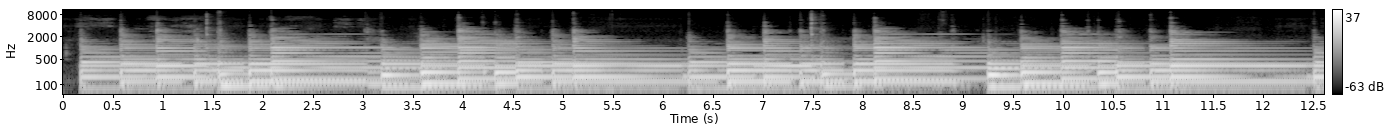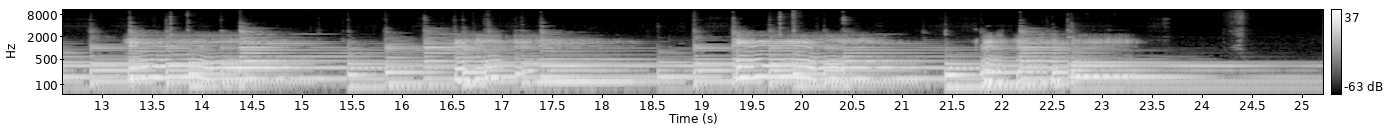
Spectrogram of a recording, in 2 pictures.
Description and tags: Rock Anthem Intro
This sound is a solo classical guitar rhythm. On the second loop a human humming sound is added.
classic, rock, rythem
